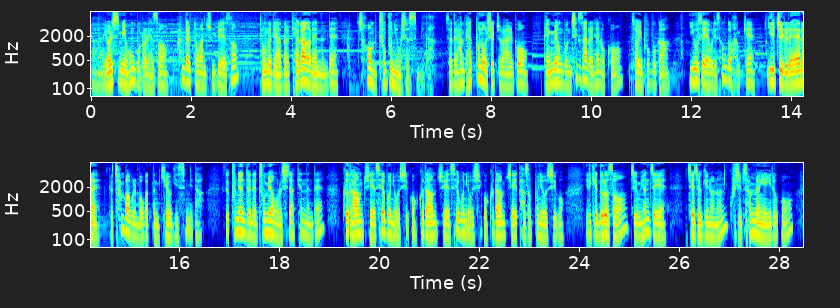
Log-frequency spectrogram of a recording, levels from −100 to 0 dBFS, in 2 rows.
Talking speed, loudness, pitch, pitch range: 335 characters per minute, -34 LUFS, 130 Hz, 120-145 Hz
